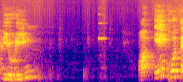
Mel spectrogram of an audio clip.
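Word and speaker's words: purine: यूरिन नहीं, प्यूरिन।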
